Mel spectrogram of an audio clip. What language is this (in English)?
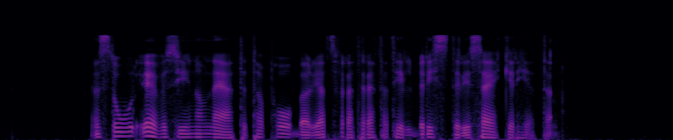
Swedish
